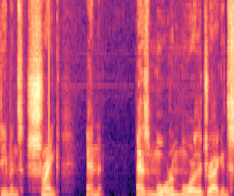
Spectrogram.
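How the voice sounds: A natural reading voice against a quiet background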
